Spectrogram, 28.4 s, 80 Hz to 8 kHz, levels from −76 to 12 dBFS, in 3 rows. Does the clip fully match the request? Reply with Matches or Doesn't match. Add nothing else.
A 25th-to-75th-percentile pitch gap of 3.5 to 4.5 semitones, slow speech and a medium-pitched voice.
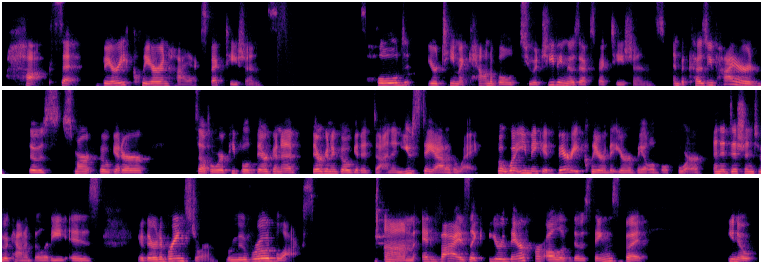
Doesn't match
